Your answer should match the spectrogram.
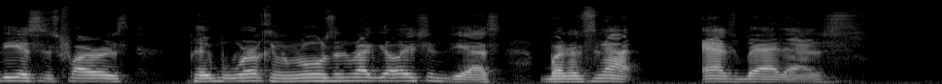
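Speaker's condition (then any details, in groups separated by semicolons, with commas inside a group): Cerebral palsy; verbal, able to speak up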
